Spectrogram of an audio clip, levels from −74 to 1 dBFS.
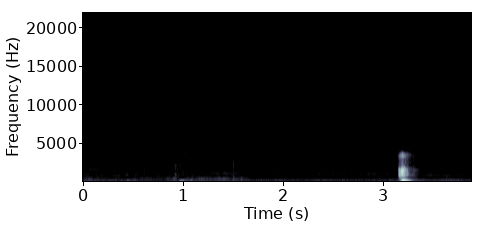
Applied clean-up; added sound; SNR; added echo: neural mask model DeepFilterNet 3.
